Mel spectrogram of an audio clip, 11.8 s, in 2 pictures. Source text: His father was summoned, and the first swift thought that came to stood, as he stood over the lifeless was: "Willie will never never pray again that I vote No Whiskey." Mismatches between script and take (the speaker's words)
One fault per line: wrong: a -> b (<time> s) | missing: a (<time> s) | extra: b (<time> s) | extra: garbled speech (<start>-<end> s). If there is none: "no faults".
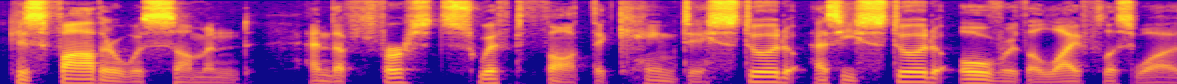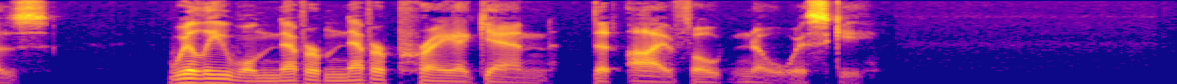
no faults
